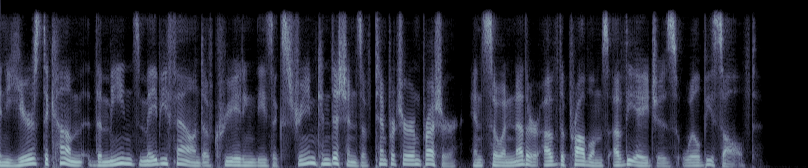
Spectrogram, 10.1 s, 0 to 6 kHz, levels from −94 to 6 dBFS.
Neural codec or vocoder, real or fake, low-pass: codec, 16 kHz, about 1 kbps, DyCAST, with the encoder's durations; fake; 5.4 kHz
